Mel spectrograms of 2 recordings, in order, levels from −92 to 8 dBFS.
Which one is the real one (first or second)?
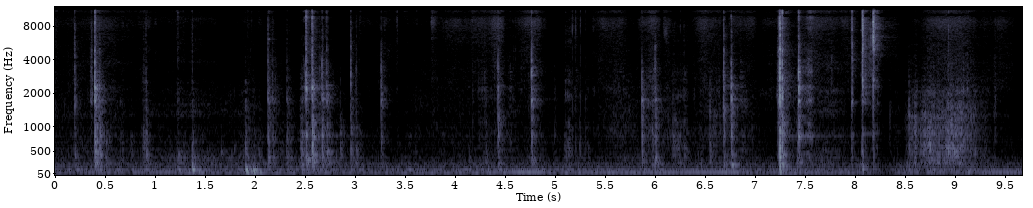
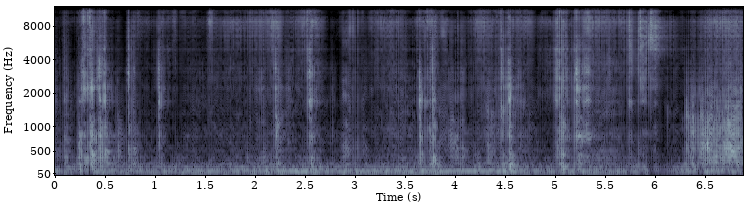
first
